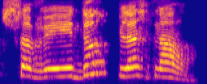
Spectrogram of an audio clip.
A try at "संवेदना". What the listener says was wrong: संवेदना, सं, नहीं नहीं नहीं नहीं नहीं ऐसा नहीं आएगा, सम, सा पे अंकी बिंदी, सम खाली, सम प्लस वेद, प्लस वेदना, वेदना,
